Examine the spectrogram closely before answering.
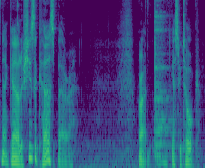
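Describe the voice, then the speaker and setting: A man's voice: low-pitched, wildly swooping pitch, unhurried, fairly bright tone, faint music behind. A man doing let's play narration, reading game text aloud and muttering his own reactions between passages. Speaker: gaming video host.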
